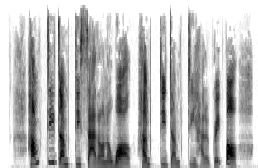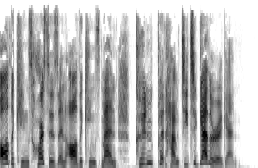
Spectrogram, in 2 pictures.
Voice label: Rhyme, 1 girl child, sweet, human voice, kid, female; 'Humpty Dumpty'; Talking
